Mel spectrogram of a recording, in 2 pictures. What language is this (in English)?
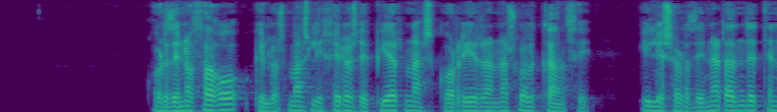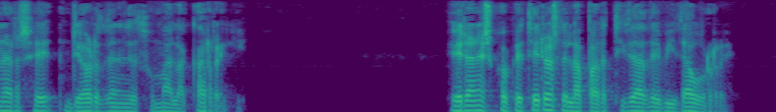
Spanish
